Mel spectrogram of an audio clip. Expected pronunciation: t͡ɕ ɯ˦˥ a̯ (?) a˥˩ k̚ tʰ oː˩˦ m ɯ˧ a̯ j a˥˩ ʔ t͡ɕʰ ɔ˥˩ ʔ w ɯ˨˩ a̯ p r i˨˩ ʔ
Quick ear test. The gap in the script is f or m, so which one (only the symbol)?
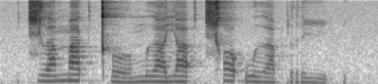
m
